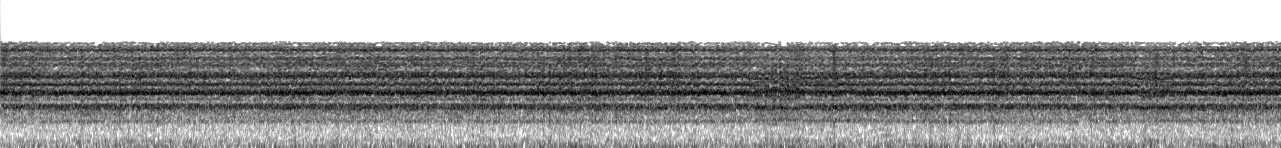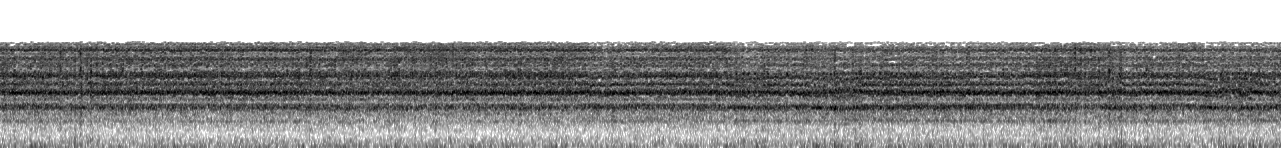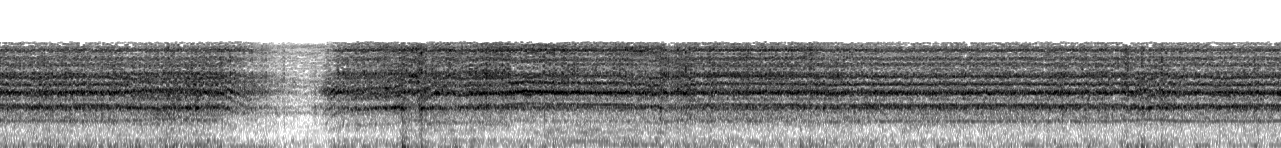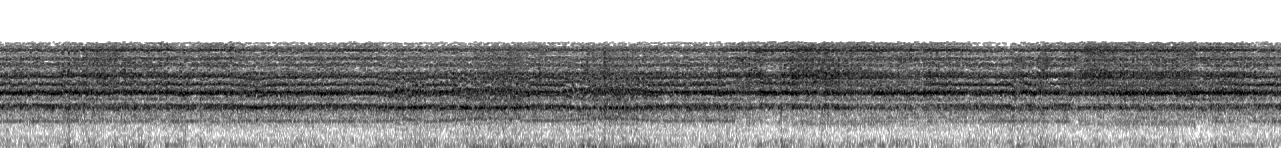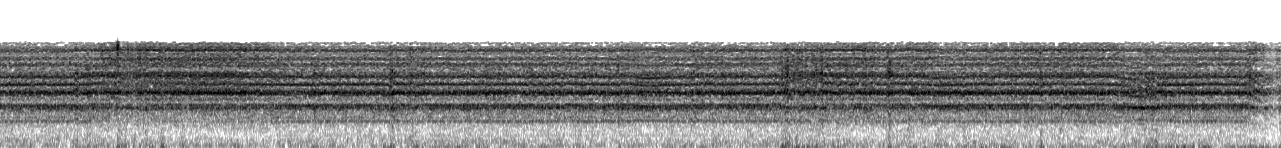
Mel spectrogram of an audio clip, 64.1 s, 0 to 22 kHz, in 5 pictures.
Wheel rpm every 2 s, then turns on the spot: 160, 160, 160, 160, 160, 160, 160, 160, 160, 160, 160, 160, 160, 140, 100, 160, 160, 160, 160, 160, 160, 160, 160, 160, 160, 160, 160, 160, 160, 160, 160, 150.
none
